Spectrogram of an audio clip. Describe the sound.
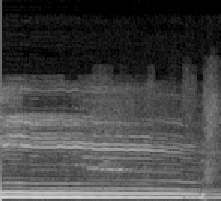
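A person imitates the wolf howls heard every night on the grassland with a single sustained "ooo" cry, steady and fairly high-pitched, drifting slightly lower over about a second before breaking off abruptly.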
